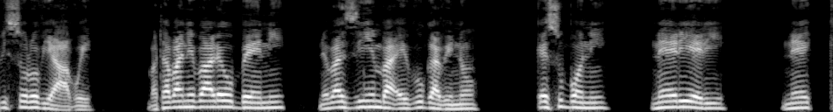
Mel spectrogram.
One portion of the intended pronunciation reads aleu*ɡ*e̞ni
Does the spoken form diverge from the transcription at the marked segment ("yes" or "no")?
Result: yes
